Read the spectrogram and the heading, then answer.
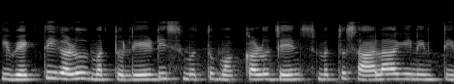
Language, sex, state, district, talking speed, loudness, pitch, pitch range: Kannada, female, Karnataka, Koppal, 130 wpm, -16 LUFS, 235 Hz, 225-245 Hz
